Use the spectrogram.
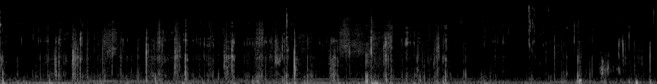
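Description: Crisp, close crunching and chewing of leafy salad from a poke bowl, with irregular bites and wet mastication sounds, no talking.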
